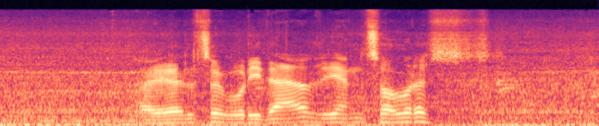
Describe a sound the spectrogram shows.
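A motorcycle engine revs up sharply through the gears.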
